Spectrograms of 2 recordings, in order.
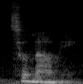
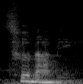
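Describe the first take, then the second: No difference in how they are said.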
